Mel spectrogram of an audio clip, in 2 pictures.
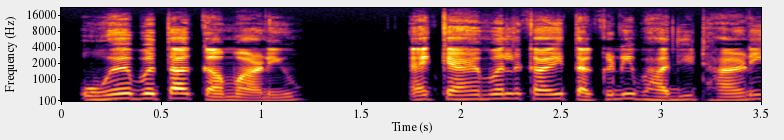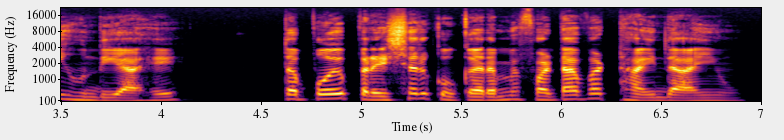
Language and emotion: Sindhi, neutral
